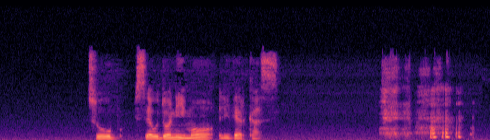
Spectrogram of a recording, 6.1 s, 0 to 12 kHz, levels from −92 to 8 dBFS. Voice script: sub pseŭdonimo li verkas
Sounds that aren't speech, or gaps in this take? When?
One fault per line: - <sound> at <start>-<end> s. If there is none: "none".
- laugh at 4.7-6.0 s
